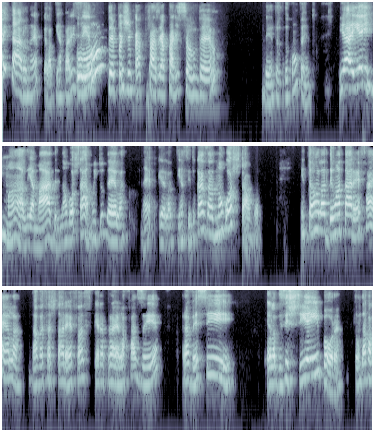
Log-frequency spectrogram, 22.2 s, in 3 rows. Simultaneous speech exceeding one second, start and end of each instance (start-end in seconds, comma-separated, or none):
none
